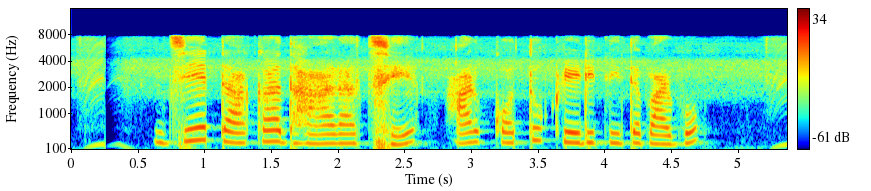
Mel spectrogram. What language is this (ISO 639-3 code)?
ben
